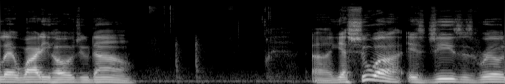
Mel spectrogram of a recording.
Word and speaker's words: Yeshua: Yeshua is what they called Jesus when he was on earth. That's how they pronounced his name.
